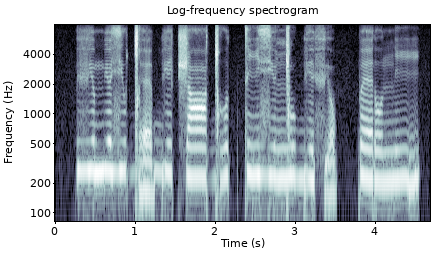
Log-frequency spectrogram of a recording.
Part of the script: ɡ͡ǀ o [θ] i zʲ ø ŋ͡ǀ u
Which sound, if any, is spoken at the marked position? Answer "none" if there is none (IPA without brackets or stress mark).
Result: tː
